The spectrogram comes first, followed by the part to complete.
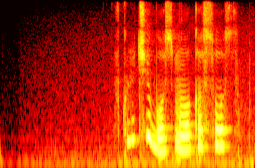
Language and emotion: Russian, neutral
